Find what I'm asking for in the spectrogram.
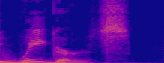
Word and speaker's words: Uyghur: I don't know a whole lot about the Uyghurs, and it's spelled U-Y-G-H-U-R, but I understand that it is pronounced Uyghur.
